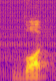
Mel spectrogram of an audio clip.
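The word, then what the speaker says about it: ض: kita konsentrasi yaitu huruf dhad dhad ini huruf yang terberat cara pengucapannya jadi cara mengucapkannya adalah a dipenuhkan mulut dengan suara dhad kemudian keluar suaranya pada pinggir lidah kanan atau kiri Yaya ya berkonsentrasi pada geraham kiri atau kanan ini sehingganya mengakibatkan pipi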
